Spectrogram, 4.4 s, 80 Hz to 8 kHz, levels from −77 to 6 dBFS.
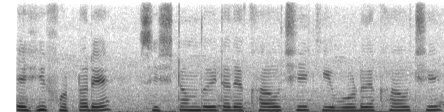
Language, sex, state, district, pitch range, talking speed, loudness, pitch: Odia, female, Odisha, Khordha, 170-240 Hz, 120 wpm, -14 LUFS, 235 Hz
